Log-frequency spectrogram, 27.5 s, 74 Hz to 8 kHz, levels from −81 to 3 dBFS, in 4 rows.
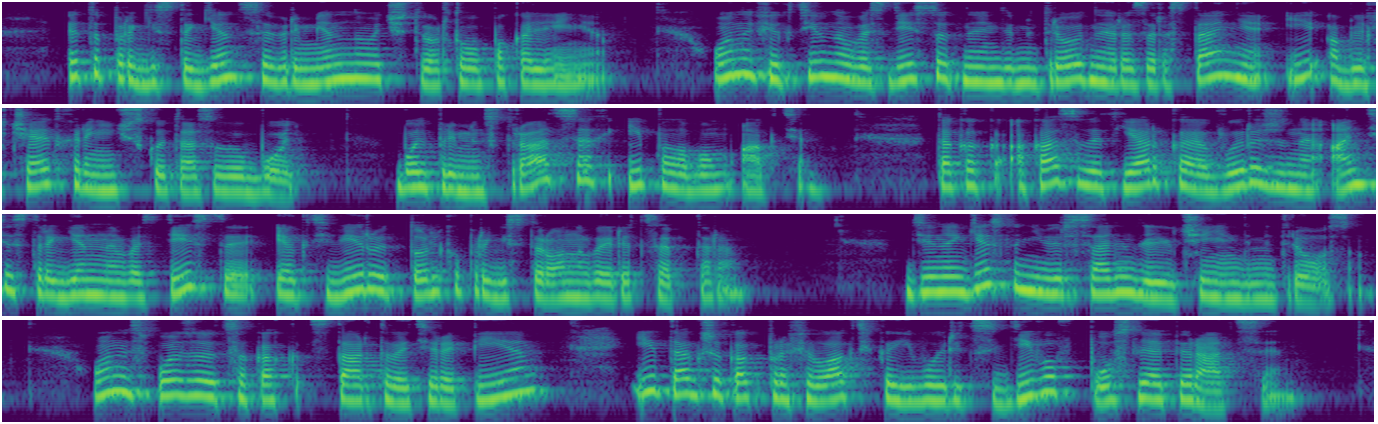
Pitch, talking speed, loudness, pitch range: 215 Hz, 115 wpm, -20 LUFS, 190-240 Hz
